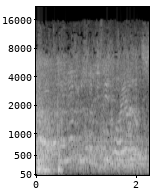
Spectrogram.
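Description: Field-level sound of a football match: scattered voices calling and chattering on and around the pitch. Louder sound carried over from before, most likely the highlight reel's music, stops about half a second in.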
